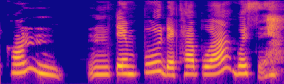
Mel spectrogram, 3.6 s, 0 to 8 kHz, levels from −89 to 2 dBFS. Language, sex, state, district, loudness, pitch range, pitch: Assamese, male, Assam, Sonitpur, -16 LUFS, 240-275 Hz, 255 Hz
